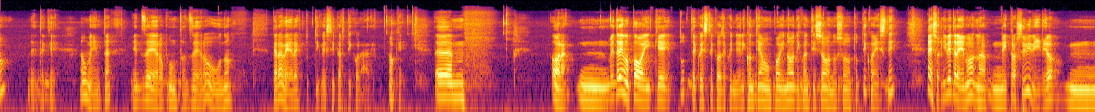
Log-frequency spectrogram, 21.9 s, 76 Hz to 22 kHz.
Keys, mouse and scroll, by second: 8.2 click, 8.3 click, 17.6 click, 20.7 click.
